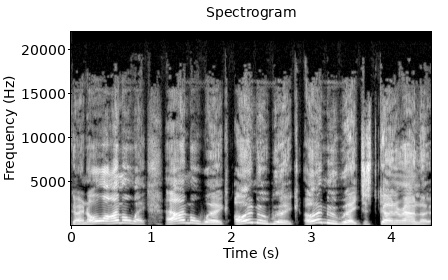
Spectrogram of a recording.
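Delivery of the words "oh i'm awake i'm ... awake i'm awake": very high, derisive, stretched, drawn-out taunting yell. Retelling mocking housemates who woke the speaker up: mocking shout imitating family. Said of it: "I started shouting as if I was pretending to be them".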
